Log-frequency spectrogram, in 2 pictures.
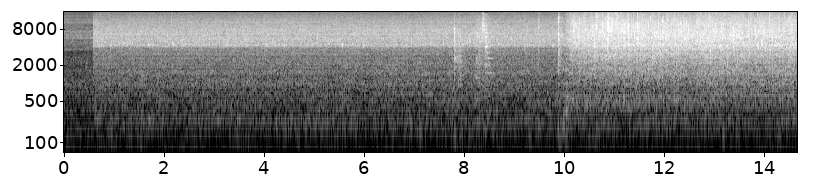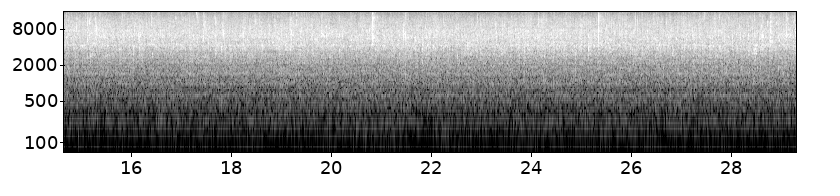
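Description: Chicken and tomatoes sizzling in a karahi over low heat: a steady hiss, muffled at first, that steps up louder and brighter about ten seconds in. There are a couple of small clicks just before the change.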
